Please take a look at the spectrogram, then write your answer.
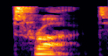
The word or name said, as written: trot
